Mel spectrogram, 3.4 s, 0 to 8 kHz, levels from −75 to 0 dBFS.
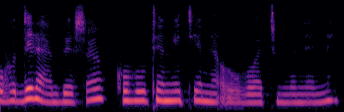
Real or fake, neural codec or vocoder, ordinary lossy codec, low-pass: fake; codec, 16 kHz, 1.1 kbps, Voila-Tokenizer; none; 7.2 kHz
